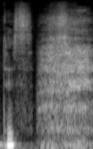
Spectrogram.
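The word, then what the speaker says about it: Theys: ça s'écrit Nino Nino et Tess ça s'écrit T H e y s non mais ça se prononce test c'est un du coup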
